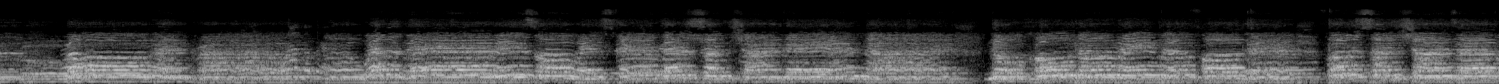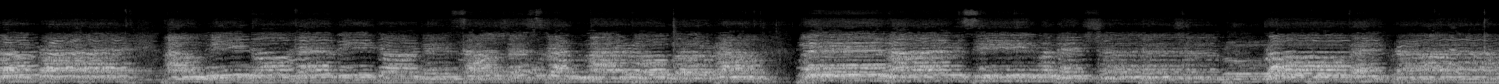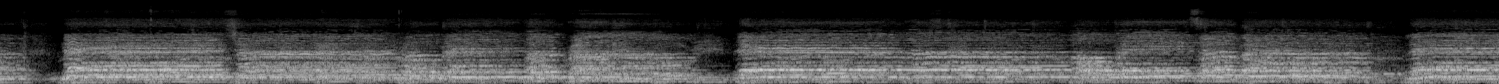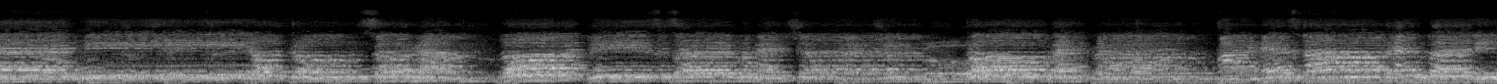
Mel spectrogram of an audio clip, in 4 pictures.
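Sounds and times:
group singing gospel unaccompanied: 0:00.0 - 0:59.9.

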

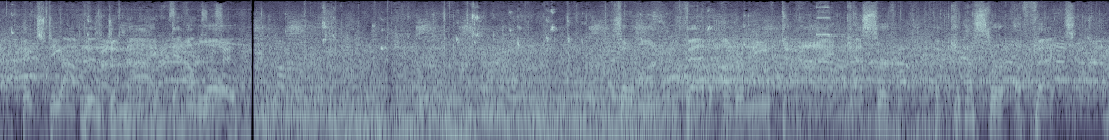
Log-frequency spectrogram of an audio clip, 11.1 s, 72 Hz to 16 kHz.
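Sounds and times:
crowd noise: 0:00.0 - 0:11.0
sneakers squeaking on hardwood: 0:03.2 - 0:06.3.

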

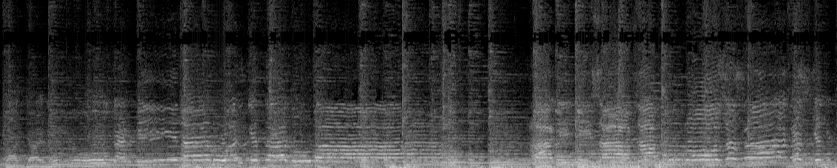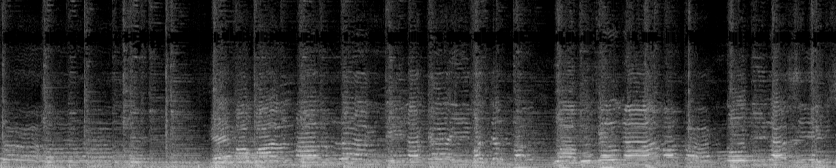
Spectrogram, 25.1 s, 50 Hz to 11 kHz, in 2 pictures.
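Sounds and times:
man singing into a microphone: 0:00.0 - 0:25.0
strummed acoustic guitars: 0:00.0 - 0:25.0.

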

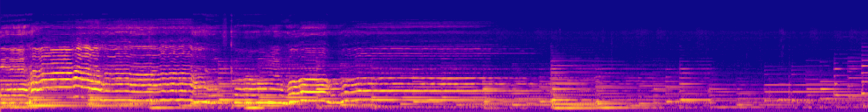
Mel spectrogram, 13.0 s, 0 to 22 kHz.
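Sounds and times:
grand piano playing: 0:00.0 - 0:13.0.

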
